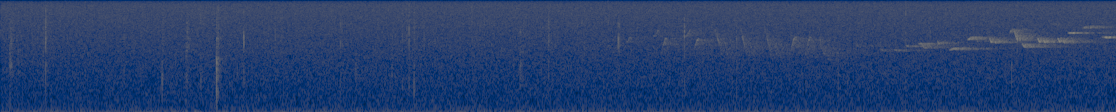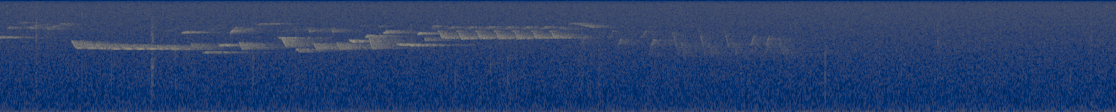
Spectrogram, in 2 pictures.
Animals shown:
Northern Waterthrush (Parkesia noveboracensis), Winter Wren (Troglodytes hiemalis)

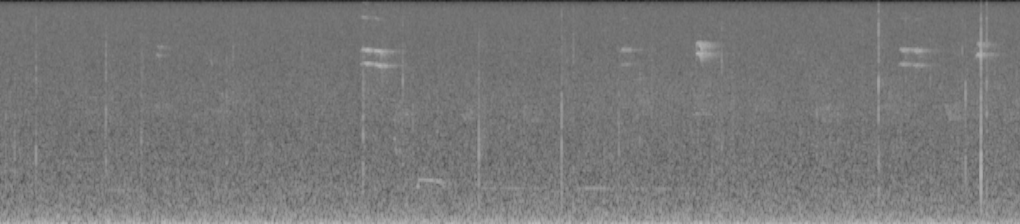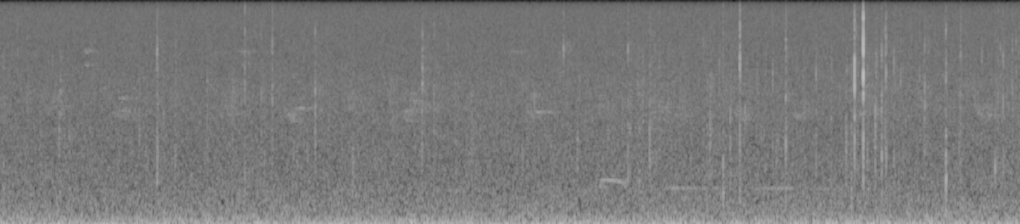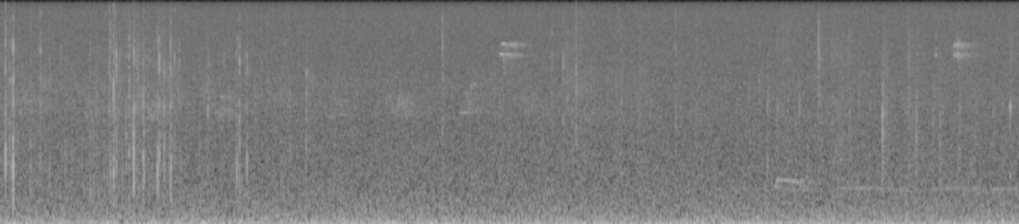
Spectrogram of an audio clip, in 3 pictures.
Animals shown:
American Robin (Turdus migratorius), Red-eyed Vireo (Vireo olivaceus), Mourning Dove (Zenaida macroura)

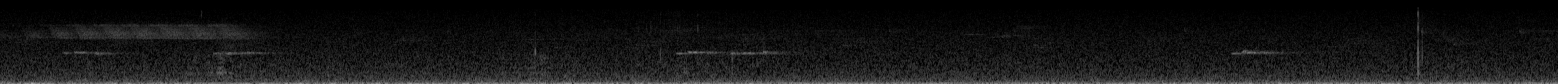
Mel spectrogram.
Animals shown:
Ovenbird (Seiurus aurocapilla), Blue Jay (Cyanocitta cristata), Black-throated Green Warbler (Setophaga virens)

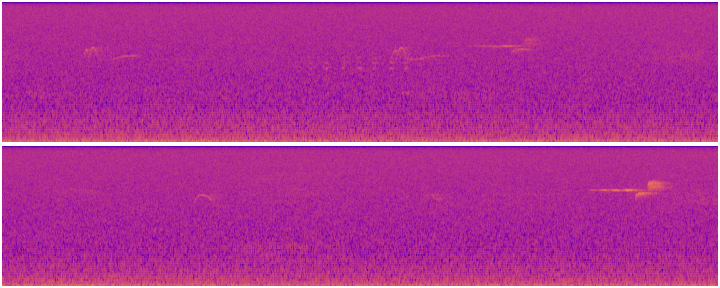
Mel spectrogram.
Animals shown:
Eastern Wood-Pewee (Contopus virens), Red-breasted Nuthatch (Sitta canadensis), Black-throated Green Warbler (Setophaga virens)

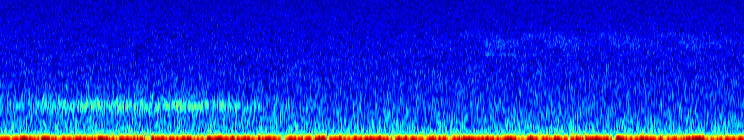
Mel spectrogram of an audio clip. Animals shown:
Hairy Woodpecker (Dryobates villosus), Ovenbird (Seiurus aurocapilla)

